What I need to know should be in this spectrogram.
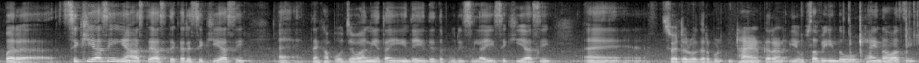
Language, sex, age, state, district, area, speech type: Sindhi, female, 60+, Rajasthan, Ajmer, urban, spontaneous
